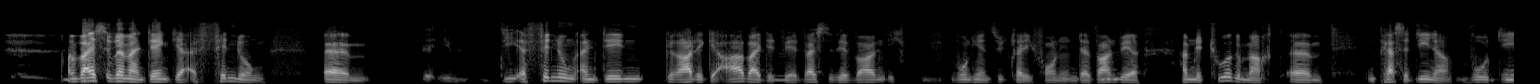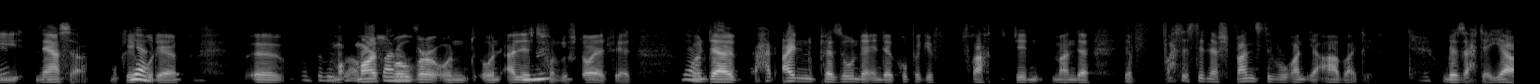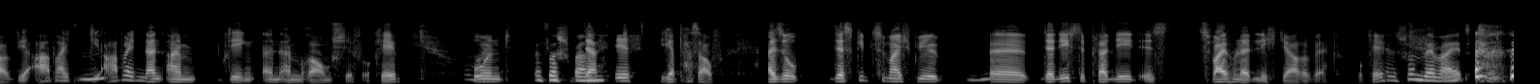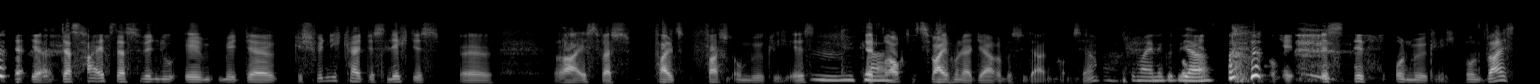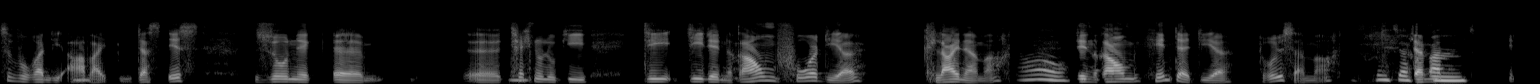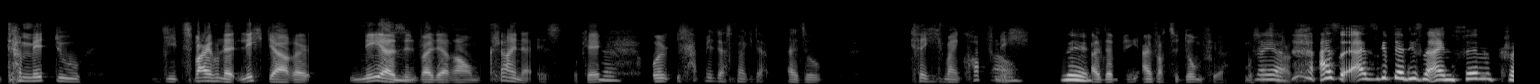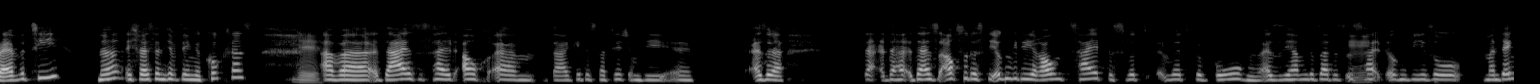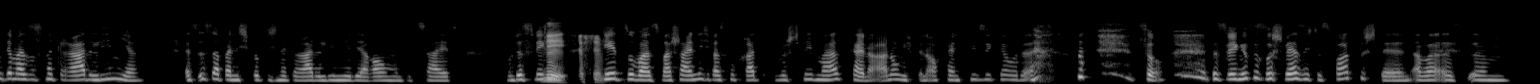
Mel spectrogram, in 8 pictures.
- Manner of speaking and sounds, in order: other background noise; put-on voice: "Pasadena"; put-on voice: "NASA"; put-on voice: "Mars Rover"; chuckle; chuckle; laughing while speaking: "damit"; chuckle
- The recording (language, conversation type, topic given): German, unstructured, Welche Erfindung würdest du am wenigsten missen wollen?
